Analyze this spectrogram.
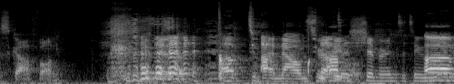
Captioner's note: pop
